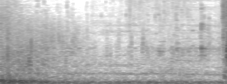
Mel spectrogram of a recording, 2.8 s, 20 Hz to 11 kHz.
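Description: A Confringo spell blast in Hogwarts Legacy on PS4, a loud, rumbling explosion that fills the whole moment with a dense boom and a rolling, crackling tail.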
